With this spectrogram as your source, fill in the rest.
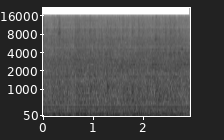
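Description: A swapped car engine idles steadily and quietly after a rebuild, a continuous low rumble with no lifter tapping, filling the whole stretch without talk.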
